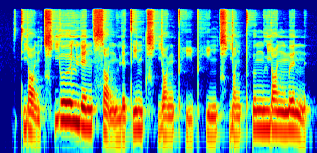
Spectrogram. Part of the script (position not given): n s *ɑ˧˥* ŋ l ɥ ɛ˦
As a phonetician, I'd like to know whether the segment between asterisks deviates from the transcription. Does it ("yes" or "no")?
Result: yes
